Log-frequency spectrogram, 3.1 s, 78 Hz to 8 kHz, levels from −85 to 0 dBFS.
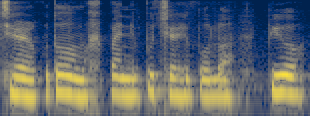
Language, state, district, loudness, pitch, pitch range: Sumi, Nagaland, Kohima, -15 LUFS, 180 Hz, 170-190 Hz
